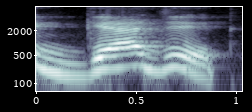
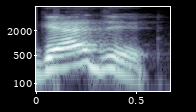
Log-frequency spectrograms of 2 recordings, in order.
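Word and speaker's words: gadget: को नहीं पढ़ते हैं नेक्स्ट वर्ड है गैजेट यहां पर भी अगर आप ध्यान दें तो डी जो है वो जी के पहले आया है है तो डी हो जाएगा साइलेंट तो पढ़ेंगे गैजेट क्या पढ़ेंगे गैजेट ठीक है चलिए अब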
